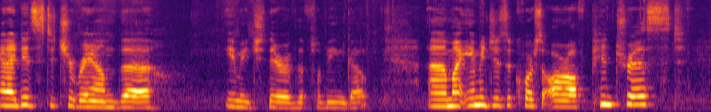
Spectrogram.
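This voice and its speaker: The speaker is a woman talking at a moderate pace. Her pitch variation is ordinary. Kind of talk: casual show-and-tell narration. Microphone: camera far.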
